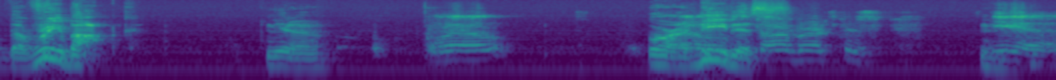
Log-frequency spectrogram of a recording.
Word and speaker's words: adidas: do really like adidas and uh well that's pronounced adidas but you know i'm not well of course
